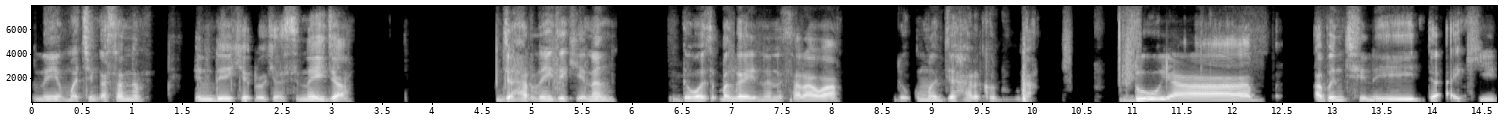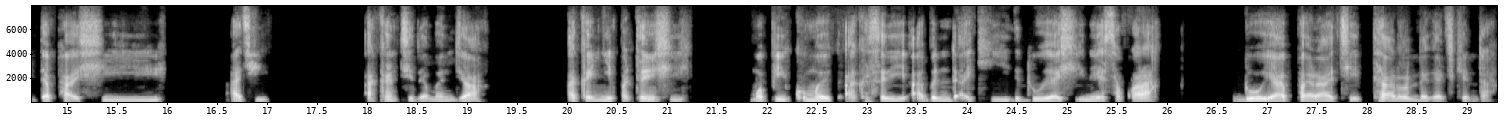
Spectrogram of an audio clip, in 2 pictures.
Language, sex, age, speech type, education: Hausa, male, 15-29, spontaneous, primary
